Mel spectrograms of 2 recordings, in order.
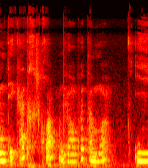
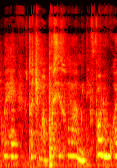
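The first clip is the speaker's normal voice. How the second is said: mock accusation, much higher and half-whispered; accusation agressive; 8 semitones higher than usual. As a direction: throw it at her like a shove. La fille l'accuse au ping-pong. (la fille au ping-pong, accusation imitée, aiguë et soufflée)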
